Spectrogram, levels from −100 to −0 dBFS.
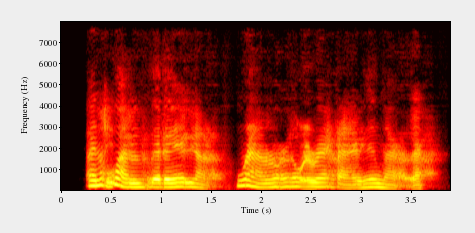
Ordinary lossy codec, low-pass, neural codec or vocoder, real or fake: none; none; codec, 16 kHz, 0.5 kbps, FreqCodec, larger model; fake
